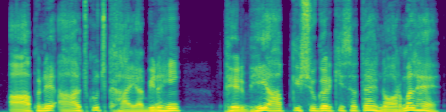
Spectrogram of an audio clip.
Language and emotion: Urdu, surprised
